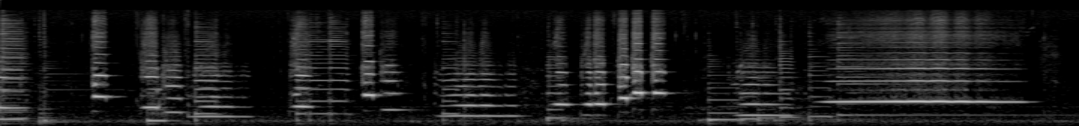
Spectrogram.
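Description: Improvised flute playing over sparse plucked acoustic guitar: short, quick phrases of darting notes, then one long held note near the end.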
